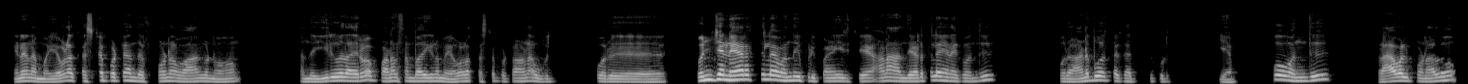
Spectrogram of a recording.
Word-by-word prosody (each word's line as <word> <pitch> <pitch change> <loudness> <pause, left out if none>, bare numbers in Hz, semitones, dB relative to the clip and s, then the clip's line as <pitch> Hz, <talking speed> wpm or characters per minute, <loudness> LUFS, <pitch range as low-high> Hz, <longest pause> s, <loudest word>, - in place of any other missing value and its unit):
ஏன்னா 155 +3 +1
நம்ம 130 -2 0
எவ்வளோ 165 +6 +1
கஷ்டப்பட்டு 175 +3 -3
அந்த 155 -2 0
ஃபோன 155 +1 -2
வாங்குனோம்? 135 -1 -2 0.7
அந்த 135 0 -1
ரூ.20000 170 +2 +3
பணம் 155 +1 -1
சம்பாதிக்க 150 0 +1
நம்ம 135 -4 -1
எவ்வளோ 150 +3 -1
கஷ்டப்பட்டோம்? 145 0 -8
ஆனா 155 +1 -3
உச் 130 0 -11 0.4
ஒரு 135 -1 -1 0.8
கொஞ்சம் 215 +3 +7
நேரத்துல 225 +1 +5
வந்து 185 +1 +3
இப்டி 165 -4 -5
பண்ணீருச்சே! 150 -1 -2
ஆனா 160 +3 0
அந்த 145 -1 0
எடத்துல 175 +5 +1
எனக்கு 150 -2 -3
வந்து, 165 +7 -3 0.8
ஒரு 135 - -1
அனுபவத்த 180 +2 +1
கத்துக் 140 +1 -11
குடுத்தது. 130 -2 -14 0.5
எப்போ 220 - -5
வந்து 165 +3 +1 0.6
டிராவல் 155 +5 +2
போனாலும் 155 +8 -1
155 Hz, 145 wpm, -23 LUFS, 140-175 Hz, 0.8 s, கொஞ்சம்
